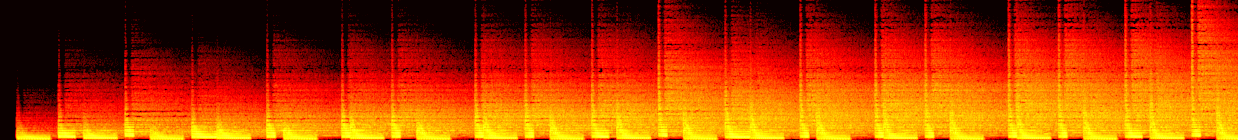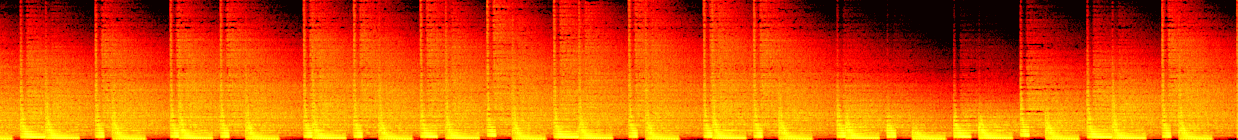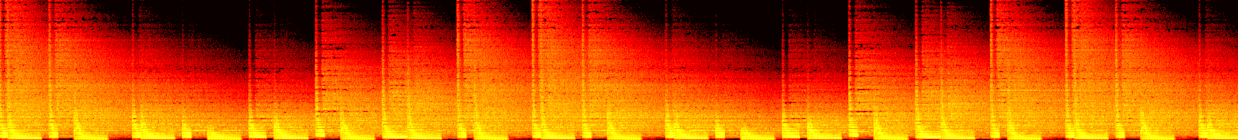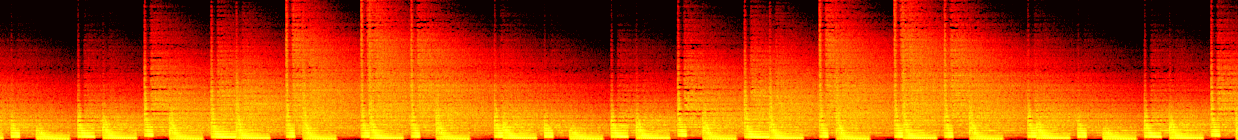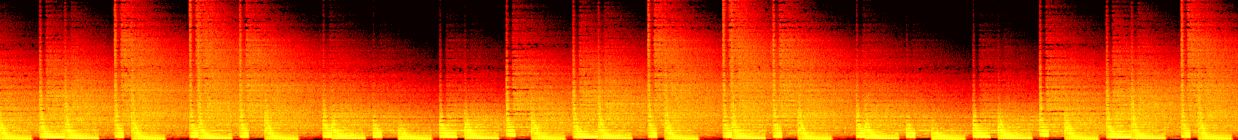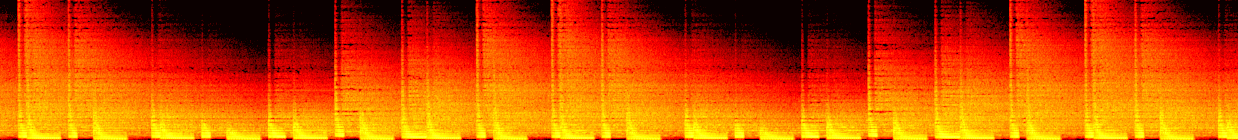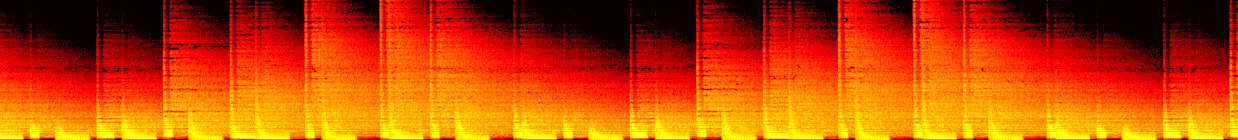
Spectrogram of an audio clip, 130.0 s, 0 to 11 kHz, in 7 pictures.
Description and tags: Some basic synth with filter and effect
Acid, Psychedelic, Experimental, Mental, TB-03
